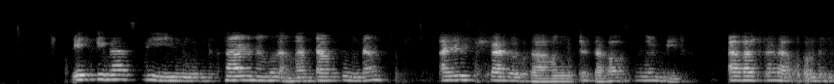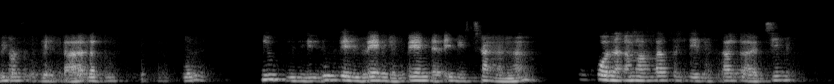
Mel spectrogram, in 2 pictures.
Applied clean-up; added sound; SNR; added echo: neural mask model DeepFilterNet 3.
